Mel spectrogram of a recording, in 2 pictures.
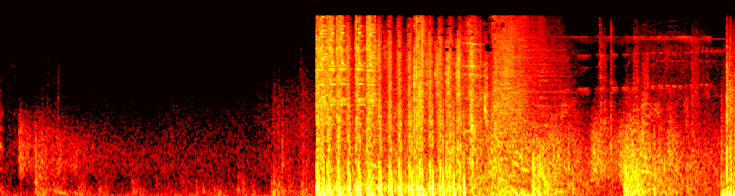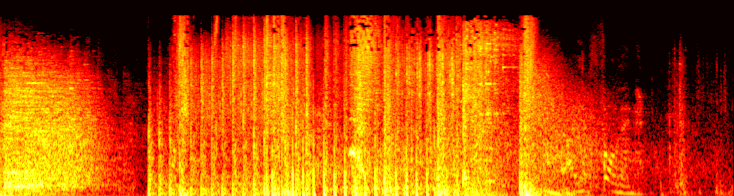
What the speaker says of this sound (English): Listen up, I'm getting shot at.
